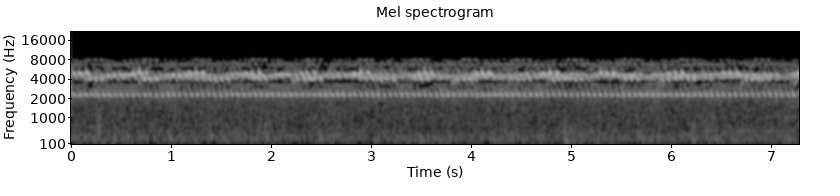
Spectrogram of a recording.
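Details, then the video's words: Nighttime cricket song on a calm summer evening in a European forest: ceaseless high-pitched pulsed chirring, the upper tone gently warbling in regular surges over a level shrill hum, faint hiss beneath. "Grillen zirpen in der Nacht"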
